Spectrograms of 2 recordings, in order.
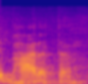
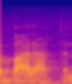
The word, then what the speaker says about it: Bharat: Bharata, que muita gente fala Bharata, né? Mas é B-H-B-H-A e é a pronúncia diferente de Bharata. Então, provavelmente muita gente vai chamar de Bharata, mas a pronúncia é Bharat.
